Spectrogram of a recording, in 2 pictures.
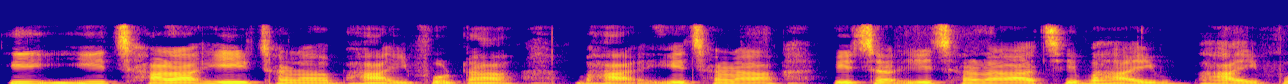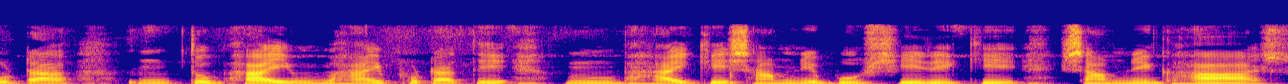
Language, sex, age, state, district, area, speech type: Bengali, male, 30-45, West Bengal, Dakshin Dinajpur, urban, spontaneous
